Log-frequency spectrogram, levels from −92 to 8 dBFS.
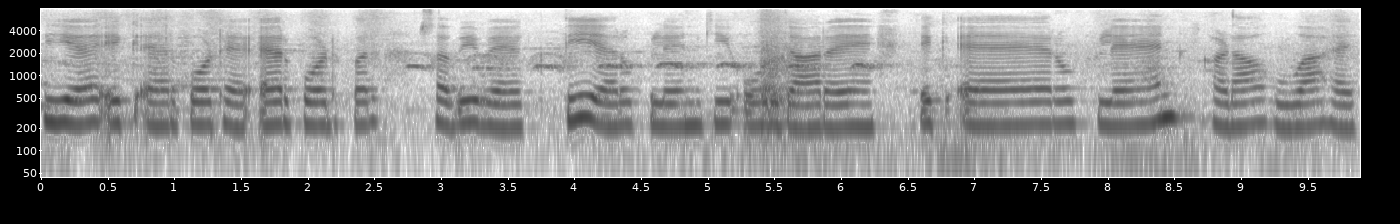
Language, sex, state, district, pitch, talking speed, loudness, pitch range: Hindi, female, Bihar, Jahanabad, 220 Hz, 135 wpm, -30 LUFS, 215-230 Hz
